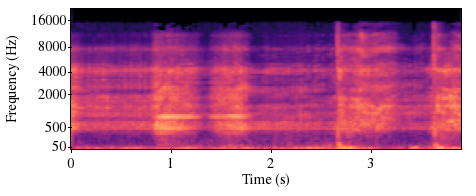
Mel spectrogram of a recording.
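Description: A harsh, crackling buzz from a Kylo Ren crackling lightsaber soundfont on an LGT Proffie saber surges in bursts, with sharp clashing impacts cutting through a steady rasping hum; loud and close, no voices.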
